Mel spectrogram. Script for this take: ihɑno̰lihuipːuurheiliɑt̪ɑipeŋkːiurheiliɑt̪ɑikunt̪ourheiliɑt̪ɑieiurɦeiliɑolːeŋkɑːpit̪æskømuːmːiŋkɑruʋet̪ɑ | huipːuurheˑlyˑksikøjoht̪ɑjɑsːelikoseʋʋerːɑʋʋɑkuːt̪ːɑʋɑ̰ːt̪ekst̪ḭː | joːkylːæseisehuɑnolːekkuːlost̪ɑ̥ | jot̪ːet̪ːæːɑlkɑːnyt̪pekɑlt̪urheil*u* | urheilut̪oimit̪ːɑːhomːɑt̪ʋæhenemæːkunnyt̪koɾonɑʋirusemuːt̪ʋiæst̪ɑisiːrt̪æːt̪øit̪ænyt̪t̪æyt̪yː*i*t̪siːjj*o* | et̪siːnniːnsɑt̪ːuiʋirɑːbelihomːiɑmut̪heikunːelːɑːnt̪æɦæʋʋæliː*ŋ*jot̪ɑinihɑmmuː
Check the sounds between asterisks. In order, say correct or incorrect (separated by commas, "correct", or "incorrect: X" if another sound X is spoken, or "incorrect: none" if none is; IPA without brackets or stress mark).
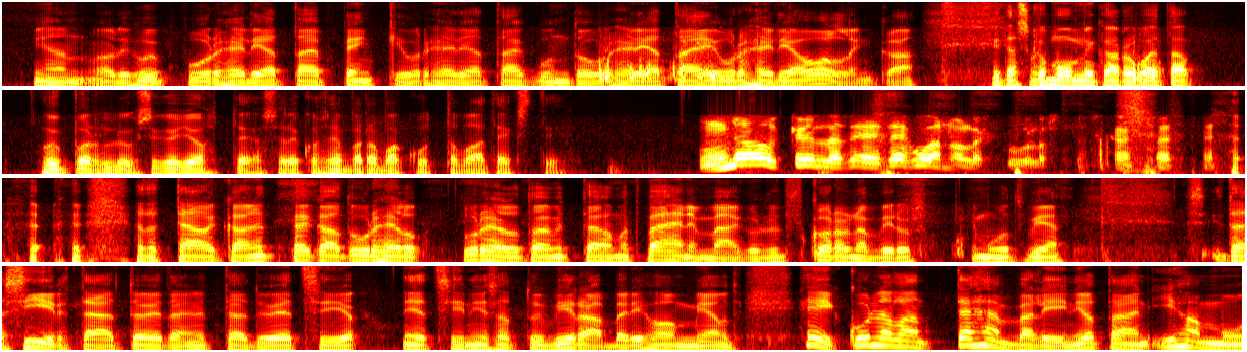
correct, incorrect: e, correct, incorrect: n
